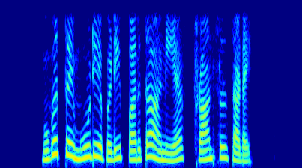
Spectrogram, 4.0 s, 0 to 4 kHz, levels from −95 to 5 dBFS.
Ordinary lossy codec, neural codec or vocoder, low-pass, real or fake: none; none; 3.6 kHz; real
